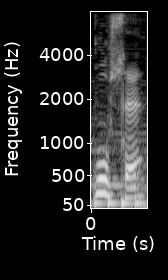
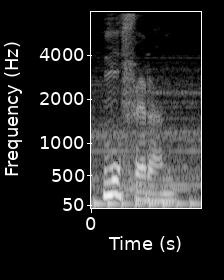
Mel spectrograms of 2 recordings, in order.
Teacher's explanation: the first vowel of the second word drops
